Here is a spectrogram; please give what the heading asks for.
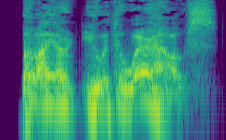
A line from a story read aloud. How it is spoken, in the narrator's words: He croaked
